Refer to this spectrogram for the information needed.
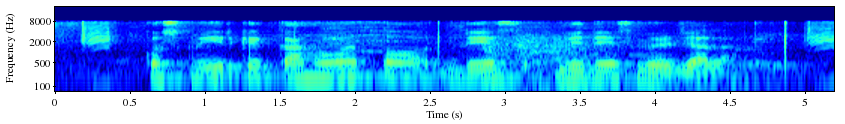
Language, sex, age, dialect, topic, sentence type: Bhojpuri, male, 18-24, Northern, agriculture, statement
